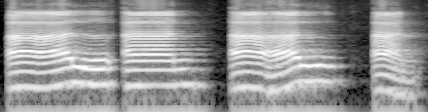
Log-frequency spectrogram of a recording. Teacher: Tashil adalah mengucapkan hamzah yang kedua dengan makhraj dan sifat yang berada di antara hamzah dengan mad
